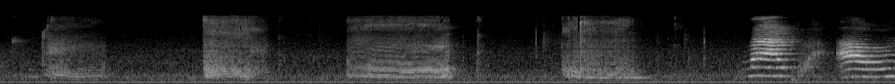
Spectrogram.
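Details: Two indoor Munchkin cats, Max and Audrey, talking back and forth: six drawn-out, wavering harmonic meows and chirps in bursts over nine seconds, the last two louder and higher, with a steady low hum behind.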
